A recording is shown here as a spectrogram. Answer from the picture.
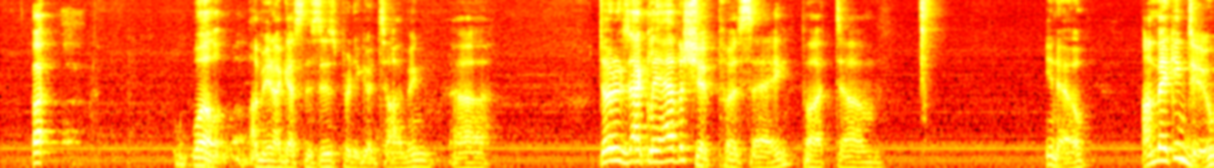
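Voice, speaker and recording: In a put-on character voice, a man talks raspily at a medium pitch and a fairly slow pace, with long, frequent pauses and clear background noise behind him. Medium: actual play.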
